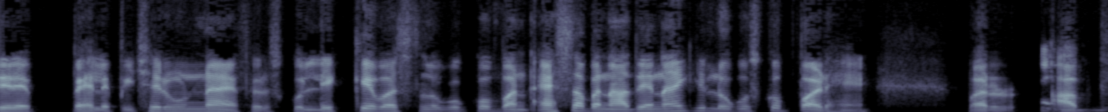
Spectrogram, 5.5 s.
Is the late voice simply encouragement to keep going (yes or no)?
yes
